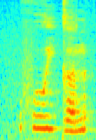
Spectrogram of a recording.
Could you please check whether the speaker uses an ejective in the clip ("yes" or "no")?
no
